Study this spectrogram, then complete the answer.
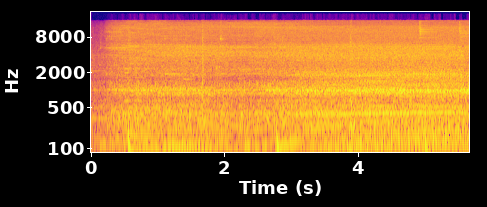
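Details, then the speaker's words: Dually truck engine revived after spark, compression and fuel checks, fuel burning off engine: rough uneven running with heavy clanks every couple of seconds, won't idle though holds RPM; no oil pressure shown. Engine knock with rough idle. "seems to hold RPM good. It just doesn't want to idle. >> Yeah, >> it's sounding pretty clanky now. >> I know. It got kind of knocky."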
